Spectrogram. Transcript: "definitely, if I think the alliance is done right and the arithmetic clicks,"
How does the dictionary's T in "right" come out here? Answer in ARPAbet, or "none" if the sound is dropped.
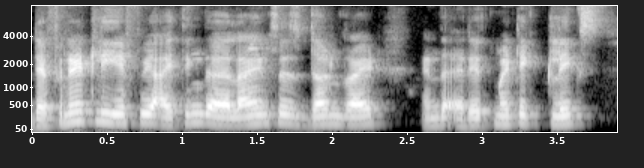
T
